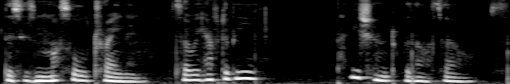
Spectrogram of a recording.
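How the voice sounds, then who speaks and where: A woman performs an ASMR role-play as a gentle yet eerie undead mentor in a creepy audio drama, coaxing and instructing softly with quiet unease beneath. Her very breathy, husky, low voice is mellow at the edges, animated, unhurried and exaggerated, patient in mood.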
